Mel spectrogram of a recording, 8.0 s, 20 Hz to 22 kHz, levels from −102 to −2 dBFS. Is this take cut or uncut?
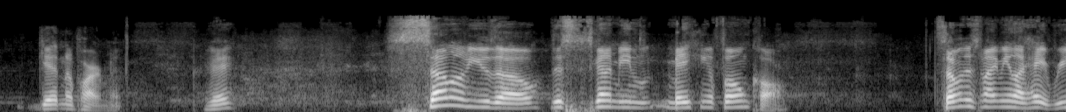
uncut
